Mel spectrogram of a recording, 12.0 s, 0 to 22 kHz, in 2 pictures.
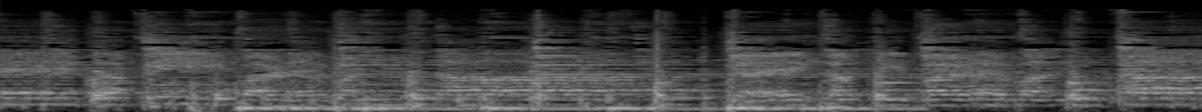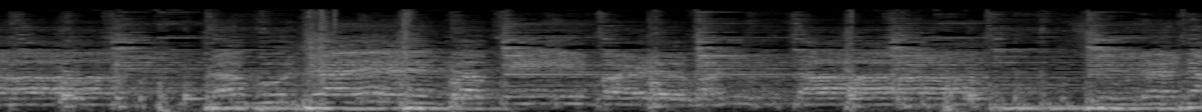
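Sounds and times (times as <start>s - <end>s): instrumental accompaniment: 0.0s - 12.0s
person chanting devotional song: 0.0s - 12.0s.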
